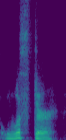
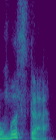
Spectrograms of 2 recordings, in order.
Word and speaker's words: Worcester: very close phonetically like in letters but it's pronounced Worster or wora depending on what part of the state you're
